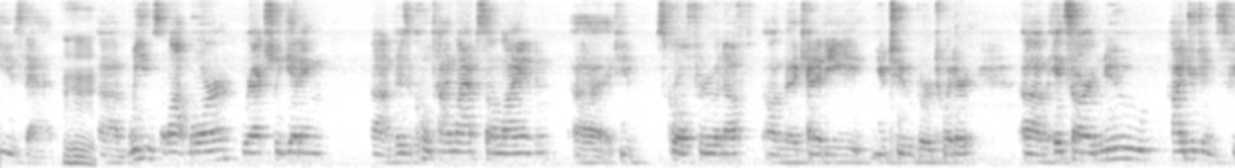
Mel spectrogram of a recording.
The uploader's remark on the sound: This is the first video with the new microphone and new recording software (OBS Studios), and I'm still working out some kinks. Please excuse any glitches in the sound and/or video.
